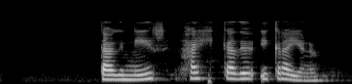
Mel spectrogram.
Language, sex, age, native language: Icelandic, female, 30-39, Icelandic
